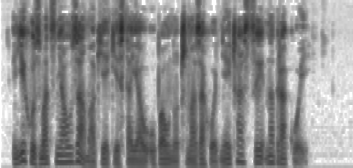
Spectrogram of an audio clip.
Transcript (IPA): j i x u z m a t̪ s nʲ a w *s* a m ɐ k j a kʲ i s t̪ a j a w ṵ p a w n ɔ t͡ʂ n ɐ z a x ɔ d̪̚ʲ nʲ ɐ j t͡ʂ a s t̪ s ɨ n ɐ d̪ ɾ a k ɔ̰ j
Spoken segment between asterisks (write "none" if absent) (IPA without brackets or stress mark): z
